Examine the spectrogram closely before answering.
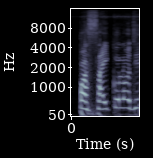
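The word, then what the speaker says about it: psychology: यहां पर P silent है प्रॉपर तरीके से। पी का उच्चारण होता ही नहीं है।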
